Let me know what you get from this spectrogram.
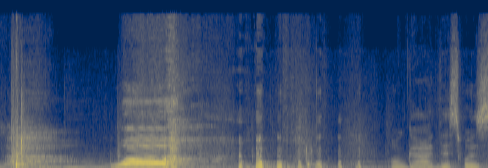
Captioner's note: laughing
